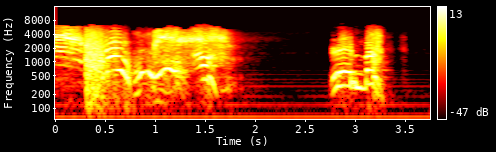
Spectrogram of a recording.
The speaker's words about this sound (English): That cat was mad. It was attacking.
